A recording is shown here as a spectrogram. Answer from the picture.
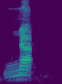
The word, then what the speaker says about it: natto: That's, you pronounce it natto. Though you gotta stop your throat, not like that.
